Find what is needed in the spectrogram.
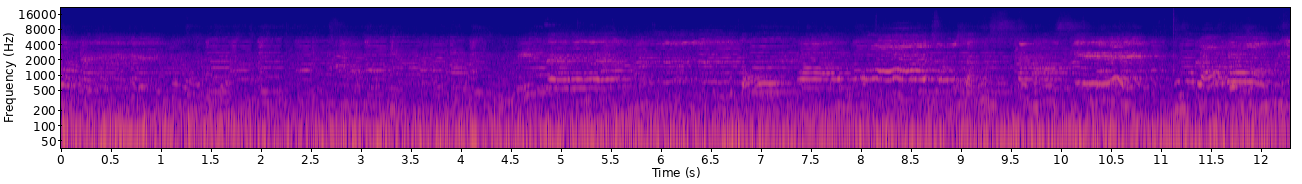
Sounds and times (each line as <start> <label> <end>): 4.6 woman singing 12.2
